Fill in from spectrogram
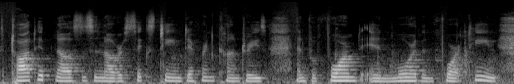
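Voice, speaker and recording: A woman speaks with a very deep, low pitch and fairly even intonation. Noticeable background noise runs underneath. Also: moderate pace. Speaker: society meeting host. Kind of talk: speaker introduction. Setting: meeting room with live audience. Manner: reading aloud.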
